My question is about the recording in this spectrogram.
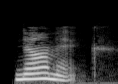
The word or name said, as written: nomic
